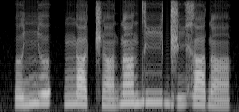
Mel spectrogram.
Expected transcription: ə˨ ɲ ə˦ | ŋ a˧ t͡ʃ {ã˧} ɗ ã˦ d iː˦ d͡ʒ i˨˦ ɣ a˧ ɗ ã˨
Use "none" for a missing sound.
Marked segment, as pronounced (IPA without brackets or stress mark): ã˨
